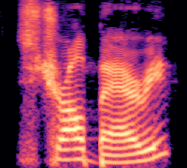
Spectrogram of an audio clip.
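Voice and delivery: "strawberry" stretched out slowly, each syllable clear. Shown as a demonstration. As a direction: draw "strawberry" out slowly for learners. ("strawberry" bem devagar, sílaba por sílaba)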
